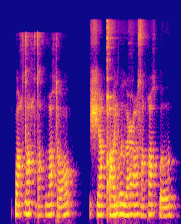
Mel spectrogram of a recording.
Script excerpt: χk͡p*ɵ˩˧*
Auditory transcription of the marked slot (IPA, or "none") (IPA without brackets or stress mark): ɤ˩˧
